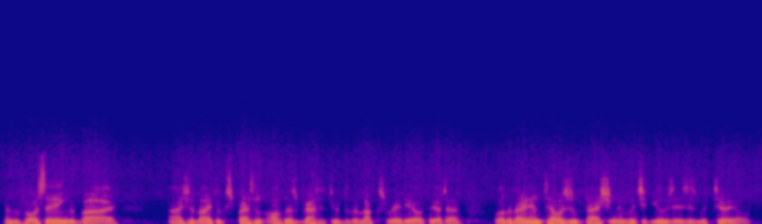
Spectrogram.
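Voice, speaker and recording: A man speaking as a guest writer in a scripted 1930s radio interview, formal and measured. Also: a little high, warm tone. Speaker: guest playwright. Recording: muffled 1930s radio broadcast.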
